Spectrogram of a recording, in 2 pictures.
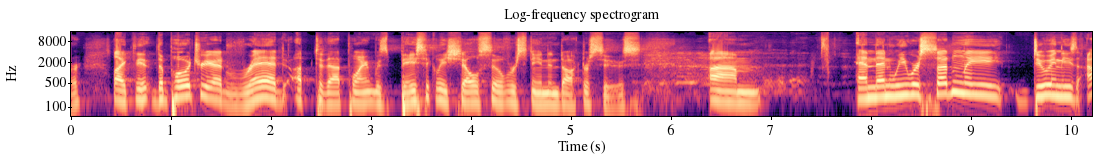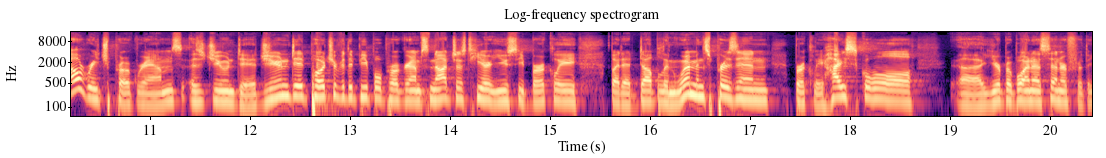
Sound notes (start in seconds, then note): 5.7 audience laughs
